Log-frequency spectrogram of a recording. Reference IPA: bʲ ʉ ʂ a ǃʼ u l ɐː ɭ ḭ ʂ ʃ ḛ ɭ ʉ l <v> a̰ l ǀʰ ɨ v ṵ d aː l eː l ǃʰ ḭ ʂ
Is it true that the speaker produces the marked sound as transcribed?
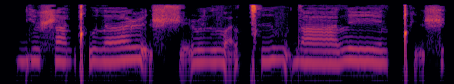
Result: yes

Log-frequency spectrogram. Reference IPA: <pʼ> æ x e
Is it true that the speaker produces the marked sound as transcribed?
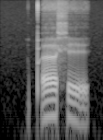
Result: yes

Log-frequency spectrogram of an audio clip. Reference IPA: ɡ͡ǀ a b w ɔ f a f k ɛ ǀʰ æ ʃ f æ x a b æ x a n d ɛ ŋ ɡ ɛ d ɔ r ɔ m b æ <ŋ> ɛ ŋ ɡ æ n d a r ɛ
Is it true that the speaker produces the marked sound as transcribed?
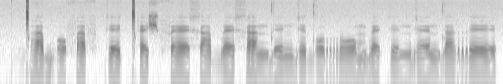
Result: no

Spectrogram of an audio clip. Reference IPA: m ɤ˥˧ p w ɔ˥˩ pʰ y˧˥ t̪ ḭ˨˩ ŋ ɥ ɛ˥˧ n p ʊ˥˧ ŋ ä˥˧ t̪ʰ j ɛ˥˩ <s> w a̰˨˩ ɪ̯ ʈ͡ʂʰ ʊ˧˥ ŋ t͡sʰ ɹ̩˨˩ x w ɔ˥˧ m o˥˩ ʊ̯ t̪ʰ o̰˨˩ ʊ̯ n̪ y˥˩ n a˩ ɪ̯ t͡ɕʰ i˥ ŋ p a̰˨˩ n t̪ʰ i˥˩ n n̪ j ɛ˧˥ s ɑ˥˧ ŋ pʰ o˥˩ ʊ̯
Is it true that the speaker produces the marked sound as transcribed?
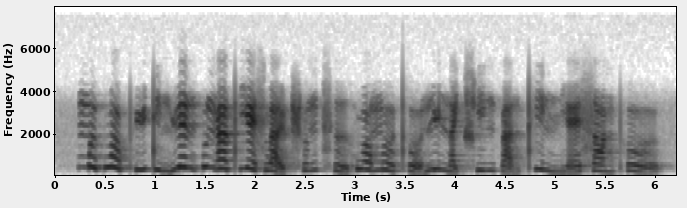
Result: yes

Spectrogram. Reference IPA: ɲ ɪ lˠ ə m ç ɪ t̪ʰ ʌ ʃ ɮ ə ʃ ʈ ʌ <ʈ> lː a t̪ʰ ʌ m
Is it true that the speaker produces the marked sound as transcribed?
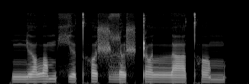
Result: no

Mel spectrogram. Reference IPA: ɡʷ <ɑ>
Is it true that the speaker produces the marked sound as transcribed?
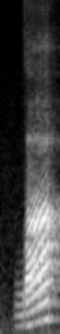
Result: yes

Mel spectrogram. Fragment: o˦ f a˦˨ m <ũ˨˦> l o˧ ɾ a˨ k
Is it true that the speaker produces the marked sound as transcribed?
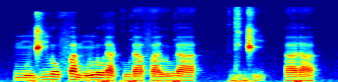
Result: yes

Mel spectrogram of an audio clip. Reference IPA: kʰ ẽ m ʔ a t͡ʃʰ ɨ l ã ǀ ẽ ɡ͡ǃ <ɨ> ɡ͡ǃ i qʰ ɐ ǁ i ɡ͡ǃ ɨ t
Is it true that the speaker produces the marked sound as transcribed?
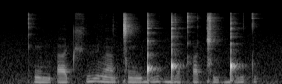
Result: no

